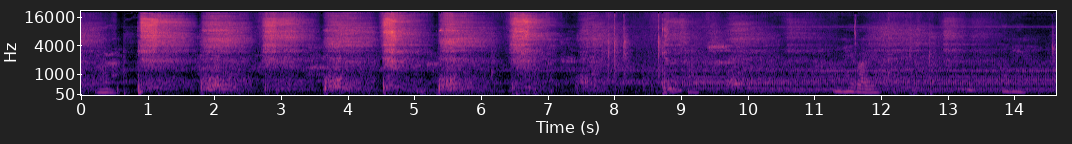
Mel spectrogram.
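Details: Child at home with oxygen saturation 86%: loud, harsh, noisy breaths repeating rapidly, about 65 a minute, consistent with stridor.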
